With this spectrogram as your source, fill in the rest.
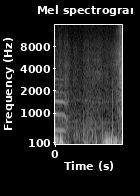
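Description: Goats on a homestead calling out loudly, females in heat crying for bucks, with a couple of drawn-out bleating calls near the start and end, close by and unaccompanied by talk.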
